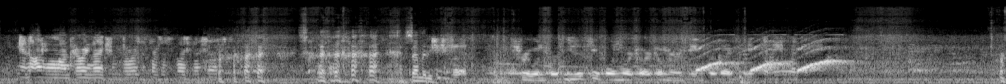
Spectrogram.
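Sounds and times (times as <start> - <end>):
steady hum: 0.0 - 8.8
police siren whoop: 6.8 - 8.6.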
